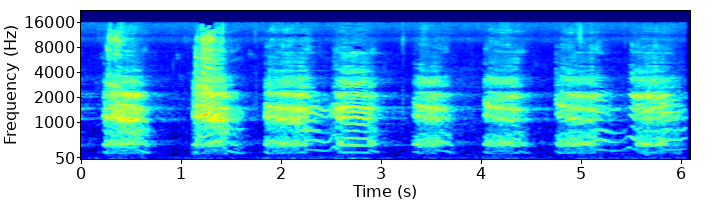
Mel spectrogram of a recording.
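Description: Fallow deer buck groaning: a run of short, deep, belching calls, about eight of them, repeated roughly every three-quarters of a second.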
